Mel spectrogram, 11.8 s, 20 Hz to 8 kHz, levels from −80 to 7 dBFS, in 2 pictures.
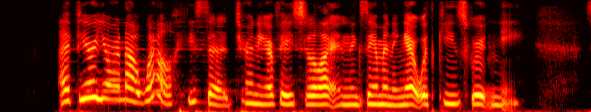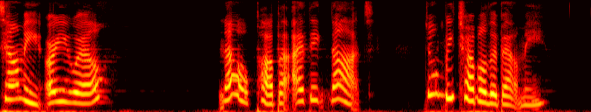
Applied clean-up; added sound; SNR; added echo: neural mask model DeepFilterNet 3.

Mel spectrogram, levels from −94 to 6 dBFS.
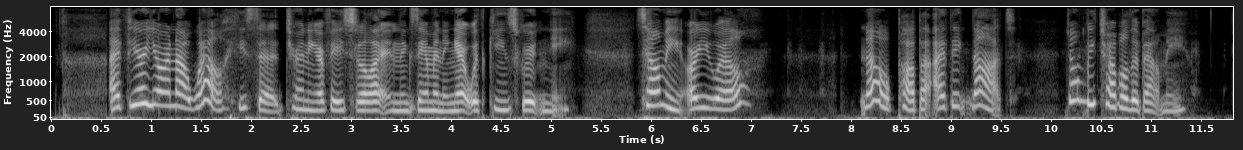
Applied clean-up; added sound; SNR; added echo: none; none; none; none.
